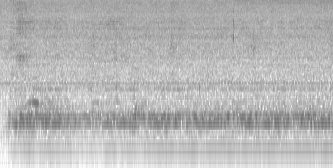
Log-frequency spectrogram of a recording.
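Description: A steady hum of a few low pitches held together, which comes in suddenly at the start.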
